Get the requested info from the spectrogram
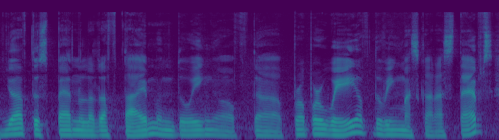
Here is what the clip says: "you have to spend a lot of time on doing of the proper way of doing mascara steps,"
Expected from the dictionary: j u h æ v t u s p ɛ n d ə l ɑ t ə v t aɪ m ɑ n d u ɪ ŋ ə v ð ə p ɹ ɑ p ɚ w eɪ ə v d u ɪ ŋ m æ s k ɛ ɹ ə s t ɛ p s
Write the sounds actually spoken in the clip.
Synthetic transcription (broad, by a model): j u h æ f t u s p ɛ n d ə l ɑ t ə f t aɪ m ɑ n d u ɪ ŋ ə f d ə p ɹ ɑ p ɚ w eɪ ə f d u ɪ ŋ m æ s k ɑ ɹ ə s t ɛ p s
